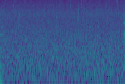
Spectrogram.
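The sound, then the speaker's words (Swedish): Heavy, violent rain pours down steadily amid thunder and lightning on an island in a lake, a dense, loud hissing wash of drops beating hard on plants and stones, constant with no pauses and no voices. “Den där sortens våldsamma regn som ibland följer med åska och ibland inte och mellan blixtar och dunder hörde vi dess höga brus och hur det slog hårt mot växter och stenar.”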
